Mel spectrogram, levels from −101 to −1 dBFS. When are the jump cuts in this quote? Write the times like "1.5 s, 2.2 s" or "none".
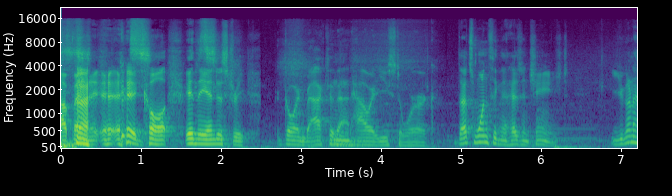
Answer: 2.4 s, 4.8 s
